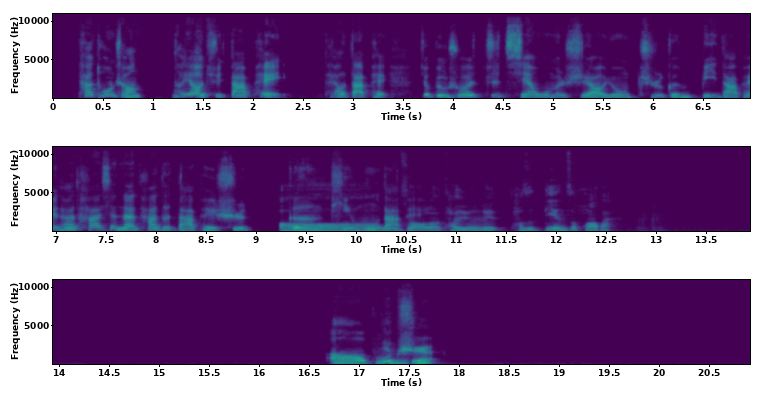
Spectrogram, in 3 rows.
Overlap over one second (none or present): present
